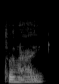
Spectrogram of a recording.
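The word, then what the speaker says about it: となり: Abbiamo detto che si pronuncia Tonari. Questa è lettura solo in giapponese. Quindi è una parola originale giapponese, non presa dal cinese. Allora, quindi è scritto solo in hiragana. Tonari.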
